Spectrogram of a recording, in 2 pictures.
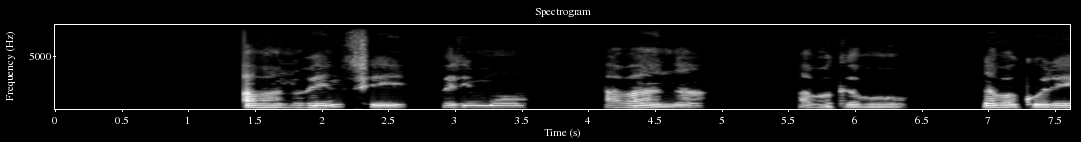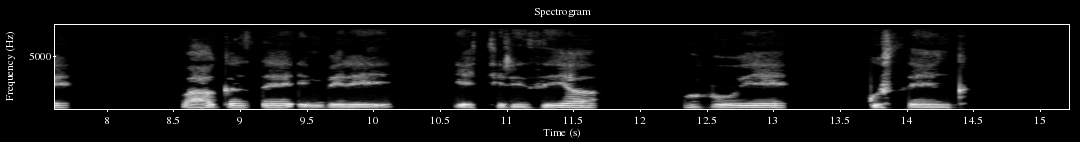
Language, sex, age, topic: Kinyarwanda, female, 18-24, finance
